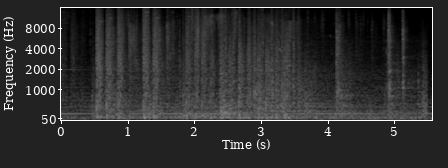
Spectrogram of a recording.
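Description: Bursts of gunfire from standard shooter weapons in the video game Cryostasis, with rapid loud cracks in clusters over a steady background hum and no talking.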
